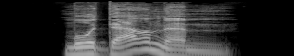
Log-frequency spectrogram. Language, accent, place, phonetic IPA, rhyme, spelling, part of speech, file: German, Germany, Berlin, [moˈdɛʁnəm], -ɛʁnəm, modernem, adjective, De-modernem.ogg
- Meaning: strong dative masculine/neuter singular of modern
